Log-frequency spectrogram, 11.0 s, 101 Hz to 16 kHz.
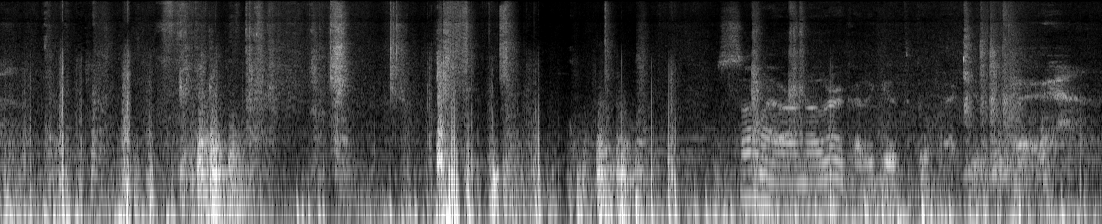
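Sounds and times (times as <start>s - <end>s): knocks and rustles of handling: 0.2s - 8.3s.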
